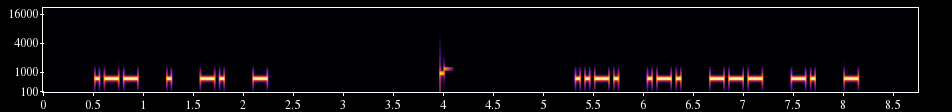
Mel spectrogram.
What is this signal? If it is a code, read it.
Morse code, heard as a keyed tone, about 25 wpm, spaced as for 18 wpm, 700 Hz. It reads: WENT FRONT
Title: 2x Character Spacing - Top 500 Words - 25wpm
